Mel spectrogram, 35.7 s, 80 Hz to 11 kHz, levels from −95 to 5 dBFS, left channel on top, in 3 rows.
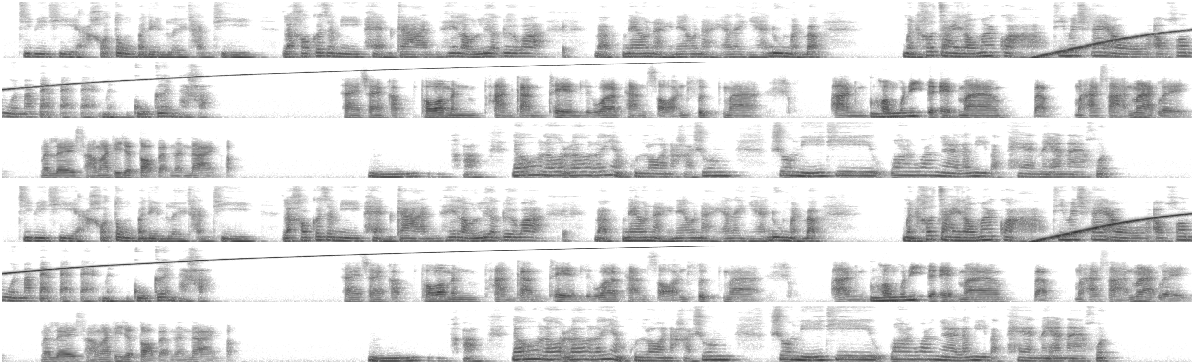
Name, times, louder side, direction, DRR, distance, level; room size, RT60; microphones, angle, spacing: voice 1, 0.2-2.6 2.8-5.6 5.9-8.5 9.0-14.0 20.6-21.1 27.5-34.9, right 3 dB, 45° right, 0.5 m, -31 dB
sound 1, 10.2-23.5, right 6 dB, 90° right, 0.7 m, -27 dB
voice 2, 15.3-19.8 20.2-21.9 22.2-22.4 22.6-23.8 24.2-25.9, left 3 dB, 30° left, 0.4 m, -35 dB
2.8 x 2.0 x 2.7 m
head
